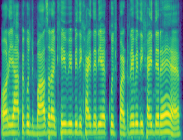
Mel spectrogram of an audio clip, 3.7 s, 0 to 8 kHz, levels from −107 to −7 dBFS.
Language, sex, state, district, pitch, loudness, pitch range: Hindi, male, Jharkhand, Garhwa, 170 Hz, -12 LUFS, 160-175 Hz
